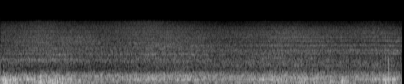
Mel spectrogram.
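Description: Train running through a railway station: a steady rumble of wheels on rails with a steady whine over it.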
